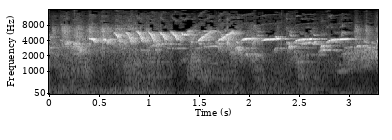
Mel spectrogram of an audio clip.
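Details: Short burst of European goldfinch song from a major-form bird, a rapid run of repeated high chirping notes followed by thin twitters and slurred whistles, bright and continuous.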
